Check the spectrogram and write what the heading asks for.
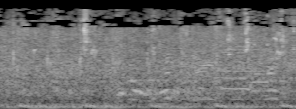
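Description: A basketball being dribbled on a hardwood court, a run of repeated low thuds, over arena music.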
